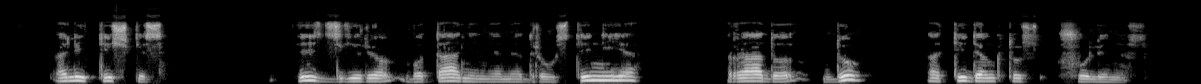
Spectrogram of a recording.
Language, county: Lithuanian, Klaipėda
